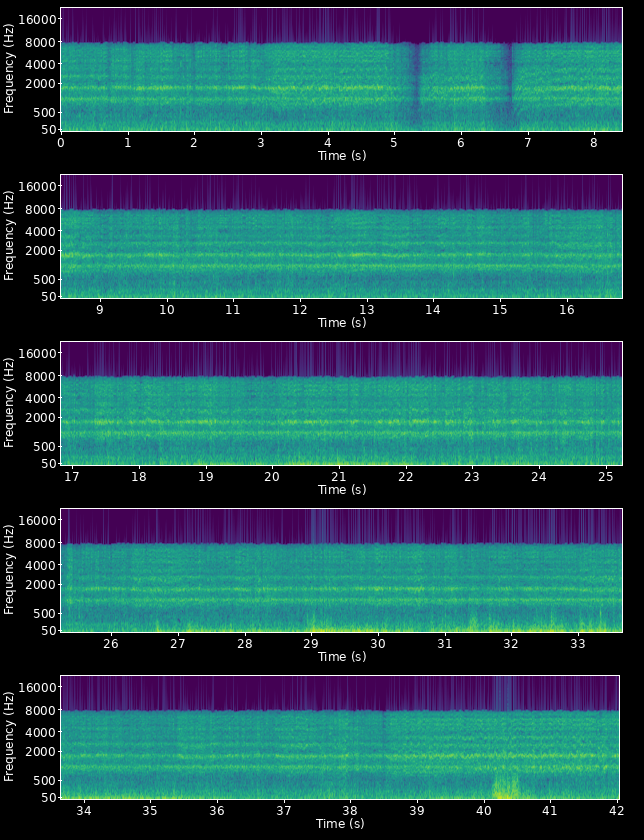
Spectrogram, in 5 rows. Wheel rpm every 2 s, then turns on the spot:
230, 220, 150, 140, 220, 230, 230, 230, 220, 230, 230, 240, 230, 230, 230, 230, 230, 230, 230, 210, 200.
none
